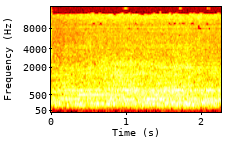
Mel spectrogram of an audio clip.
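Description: Steady noise of a large three-bladed wind turbine running, with faint steady tones underneath.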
